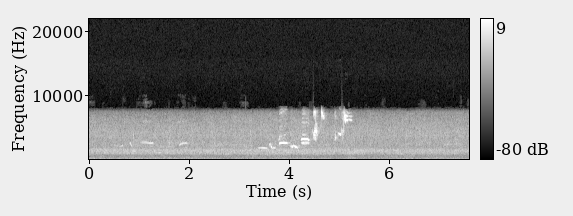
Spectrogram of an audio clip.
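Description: Small bird chirping: a few faint short calls about a second in, then a quick run of louder chirps and trills around four to five seconds in, over a steady background hum.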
